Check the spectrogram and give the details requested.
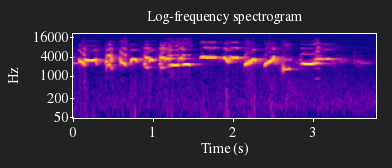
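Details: Kacer (Oriental magpie-robin) lure song to stir other birds: a dense burst of sharp chirps and sweet whistles sung at a rapid pace, a sudden low swooping note, then a long clear whistle that fades away.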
